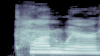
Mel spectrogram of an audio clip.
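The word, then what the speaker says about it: Kanwar: properly uh discover um The W and the V the V and W get interchanged in Punjabi so it's cover um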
